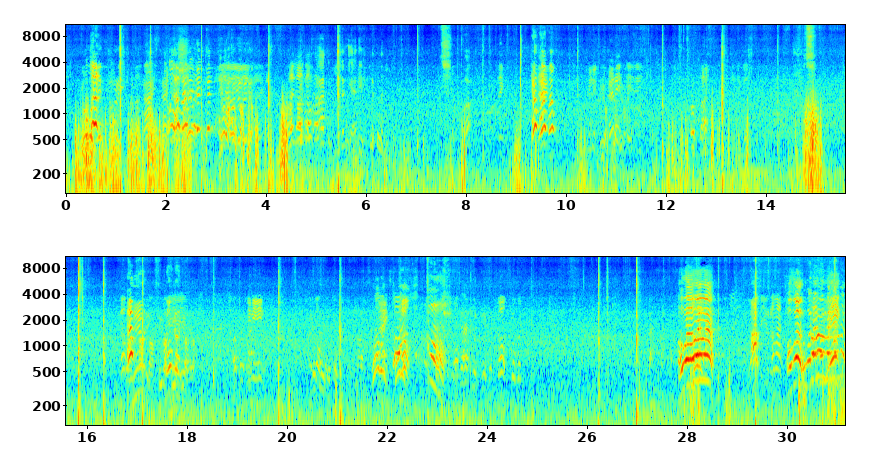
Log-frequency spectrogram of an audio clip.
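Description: Outdoor volleyball rally: players' shouted calls come and go across the court, the loudest one near the end, mixed with sharp smacks of the ball being hit, the strongest about halfway through. A steady low rumble of wind on the microphone runs underneath.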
